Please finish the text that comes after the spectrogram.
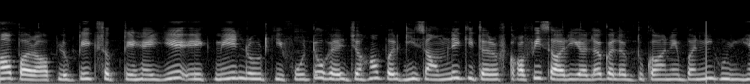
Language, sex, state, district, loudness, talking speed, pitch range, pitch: Hindi, female, Maharashtra, Chandrapur, -16 LUFS, 225 wpm, 230-255 Hz, 240 Hz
